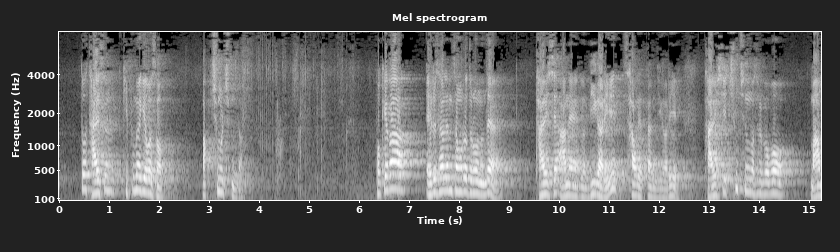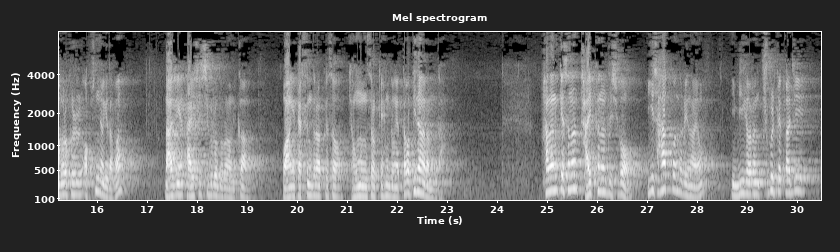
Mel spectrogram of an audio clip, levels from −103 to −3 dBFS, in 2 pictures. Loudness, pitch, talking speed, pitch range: -13 LUFS, 155 Hz, 270 characters per minute, 130-185 Hz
